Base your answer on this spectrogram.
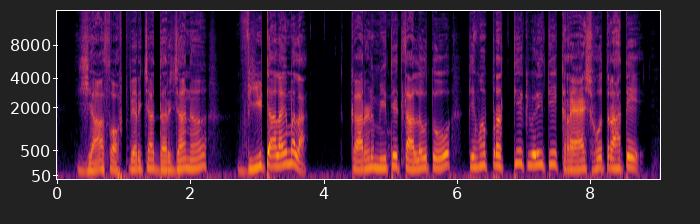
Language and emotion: Marathi, disgusted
